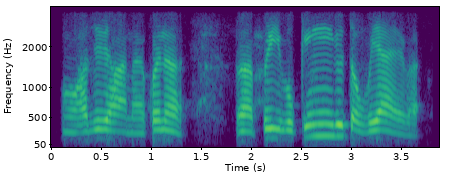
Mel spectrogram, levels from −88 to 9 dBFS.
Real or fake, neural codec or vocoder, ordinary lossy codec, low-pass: real; none; none; 3.6 kHz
